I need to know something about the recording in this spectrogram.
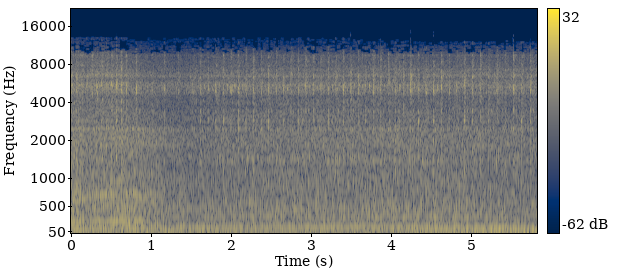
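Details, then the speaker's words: Datsun 240Z after new spark plugs, previously running on four cylinders: quick sharp ticking, about three to four per second, over a slightly lumpy idle; exhaust leak at cylinder two, owner unsure if at the EGR port. "you know you can probably hear i got a bit of an exhaust leak uh and the idle's still not great i'm guessing well i know there's an exhaust leak on two"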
